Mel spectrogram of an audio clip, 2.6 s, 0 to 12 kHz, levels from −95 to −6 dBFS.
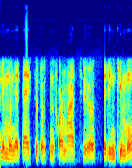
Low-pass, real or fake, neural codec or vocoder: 10.8 kHz; real; none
